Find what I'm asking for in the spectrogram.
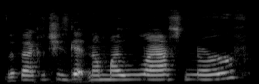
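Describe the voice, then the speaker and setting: A woman's voice: fairly high pitch, little pitch movement, a little slow. A woman playing a tabletop roleplaying game, improvising dialogue in character.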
